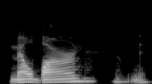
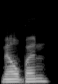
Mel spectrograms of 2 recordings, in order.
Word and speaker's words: Melbourne: to the home in Melbourne by the way Americans that's how it said melbour uh for an infant not breathing it's it's not melb bar it's just Melbourne I always find it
